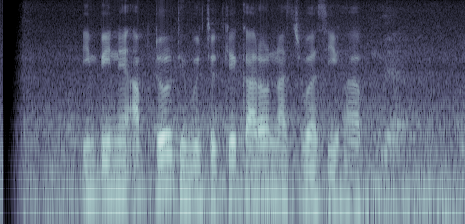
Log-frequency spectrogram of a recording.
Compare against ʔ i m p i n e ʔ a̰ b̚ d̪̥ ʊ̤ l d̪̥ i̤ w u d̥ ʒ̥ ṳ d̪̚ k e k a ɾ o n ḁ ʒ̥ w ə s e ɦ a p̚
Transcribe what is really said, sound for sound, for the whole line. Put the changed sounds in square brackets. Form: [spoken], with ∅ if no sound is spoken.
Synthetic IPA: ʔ i m p i n e ʔ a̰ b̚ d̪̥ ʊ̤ l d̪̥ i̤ w u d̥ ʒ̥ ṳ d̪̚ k e k a ɾ o n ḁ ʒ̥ w [a] s [i] ɦ a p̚

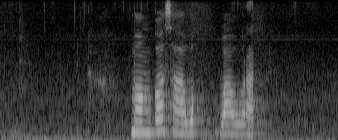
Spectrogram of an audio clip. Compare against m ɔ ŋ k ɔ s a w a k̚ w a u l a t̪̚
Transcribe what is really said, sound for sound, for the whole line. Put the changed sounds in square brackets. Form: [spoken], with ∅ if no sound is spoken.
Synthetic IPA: m ɔ ŋ k ɔ s a w [ə] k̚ w a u [ɾ] a t̪̚

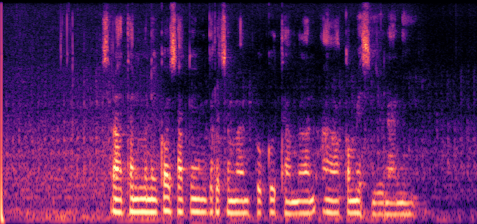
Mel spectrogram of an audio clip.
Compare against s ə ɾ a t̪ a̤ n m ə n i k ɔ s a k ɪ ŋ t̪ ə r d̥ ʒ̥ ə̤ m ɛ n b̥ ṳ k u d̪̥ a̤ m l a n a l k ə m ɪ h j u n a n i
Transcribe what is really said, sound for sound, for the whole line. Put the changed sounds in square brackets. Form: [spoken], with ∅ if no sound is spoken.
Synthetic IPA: s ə ɾ a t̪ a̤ n m ə n i k ɔ s a k ɪ ŋ t̪ ə r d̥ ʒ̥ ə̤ m [a] n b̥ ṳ k u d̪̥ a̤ m l a n a l k ə m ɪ [s] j u n a n i

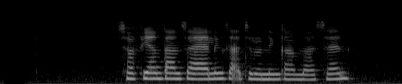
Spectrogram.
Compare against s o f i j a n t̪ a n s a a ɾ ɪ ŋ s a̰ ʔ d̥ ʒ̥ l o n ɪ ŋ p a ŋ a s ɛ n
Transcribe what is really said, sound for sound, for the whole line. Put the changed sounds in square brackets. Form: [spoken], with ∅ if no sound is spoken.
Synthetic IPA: s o f i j a n t̪ a n s a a [l] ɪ ŋ s a̰ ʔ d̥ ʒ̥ [ɾ] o n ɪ ŋ [k] a [m] a s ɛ n

